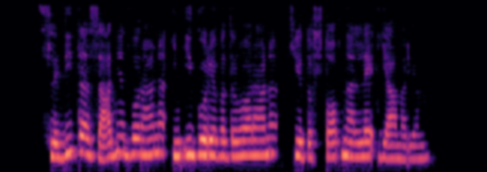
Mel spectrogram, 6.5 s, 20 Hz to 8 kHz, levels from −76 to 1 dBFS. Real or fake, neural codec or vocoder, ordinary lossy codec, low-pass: real; none; MP3, 48 kbps; 7.2 kHz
